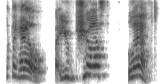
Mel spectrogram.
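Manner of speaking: put-on high-pitched, incredulous boyfriend; startled disbelief. Boyfriend to woman home early from wedding, startled disbelief. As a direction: imitate baffled surprise, voice lifted. Boyfriend reacting to her return.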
